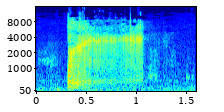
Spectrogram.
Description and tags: tree frog fart
aliens, explosion, fart, flatulation, flatulence, gas, laser, noise, poot, weird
